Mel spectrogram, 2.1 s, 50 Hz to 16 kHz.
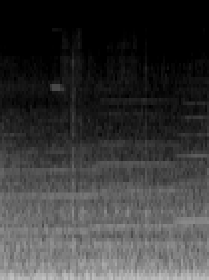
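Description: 1994 Harley-Davidson Sportster 1200's air-cooled Evolution V-twin with an aftermarket exhaust pipe, idling steadily at a stop.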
